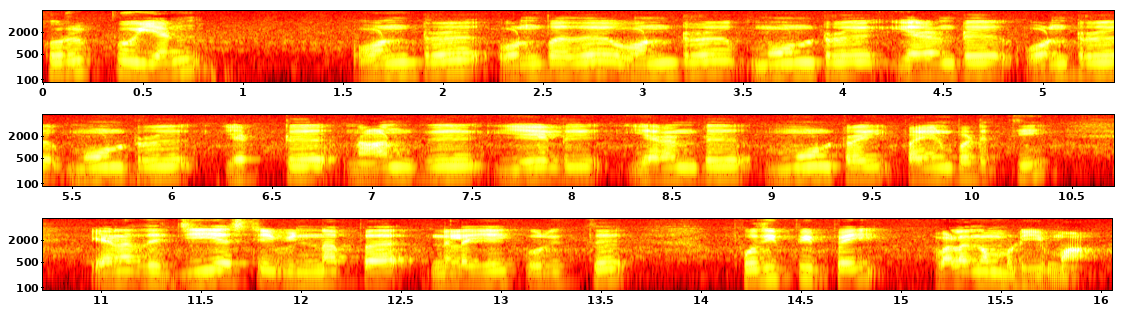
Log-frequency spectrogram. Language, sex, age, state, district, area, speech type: Tamil, male, 45-60, Tamil Nadu, Tiruppur, rural, read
